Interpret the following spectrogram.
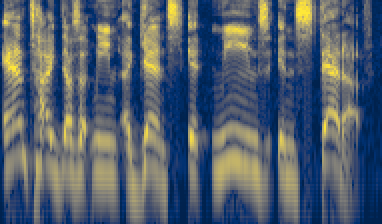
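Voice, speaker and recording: Loud and high-pitched, a man with an American accent talks at a moderate pace with ordinary pitch variation, in a dry, close sound with no echo. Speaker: pastor. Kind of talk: interview conversation. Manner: halting with repetitions.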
